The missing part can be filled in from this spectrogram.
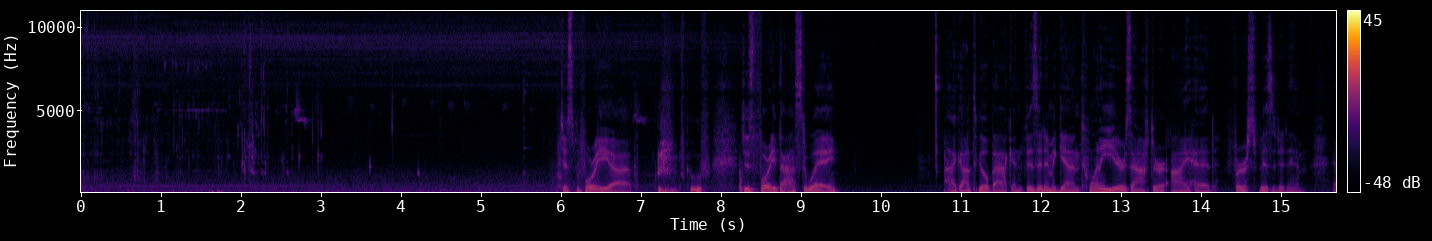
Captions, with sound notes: [milk pouring into a glass] Just before he uh... [clears throat] Just before he passed away. I got to go back and visit him again. 20 years after I had first visited him.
